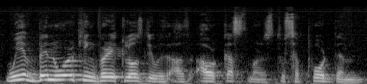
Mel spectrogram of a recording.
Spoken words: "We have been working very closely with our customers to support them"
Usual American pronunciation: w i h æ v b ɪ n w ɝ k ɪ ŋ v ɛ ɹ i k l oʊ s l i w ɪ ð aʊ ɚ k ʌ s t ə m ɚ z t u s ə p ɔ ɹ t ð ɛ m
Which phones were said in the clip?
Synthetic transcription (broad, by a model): w i h æ v b ɪ n w ɝ k ɪ ŋ v ɛ ɹ i k l oʊ s l i w ɪ ð aʊ ɚ k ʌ s t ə m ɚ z t u s ə p ɔ ɹ t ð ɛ m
